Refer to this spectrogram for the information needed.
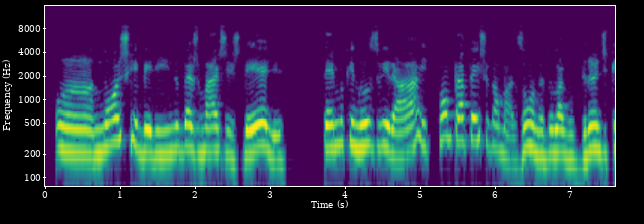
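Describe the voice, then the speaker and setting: A woman with a fairly high pitch and a dark, mellow tone speaks at a fairly slow pace with ordinary pitch variation, in a dry, close sound with no echo. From Brazil, Pará, Arapiuns river region near Santarém. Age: 70s. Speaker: community leader. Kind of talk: testimony.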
